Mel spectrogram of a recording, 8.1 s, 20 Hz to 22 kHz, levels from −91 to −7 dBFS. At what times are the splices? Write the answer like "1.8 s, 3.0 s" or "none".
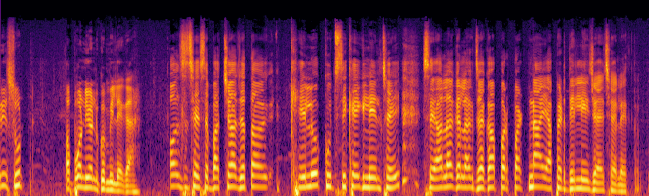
2.1 s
